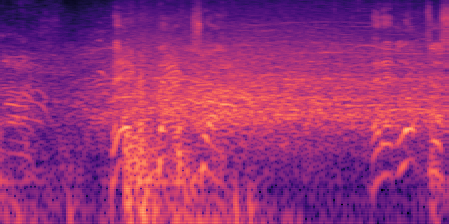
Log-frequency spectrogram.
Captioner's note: audience cheering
